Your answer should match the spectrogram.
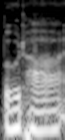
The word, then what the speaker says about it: Buddha: And try to pronounce all the H's, like I said, as I said before, Dhamma, Buddha, and Sangha. Try to pronounce both letters of a double consonant. That's really difficult. So Buddha or Sabba Satta.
